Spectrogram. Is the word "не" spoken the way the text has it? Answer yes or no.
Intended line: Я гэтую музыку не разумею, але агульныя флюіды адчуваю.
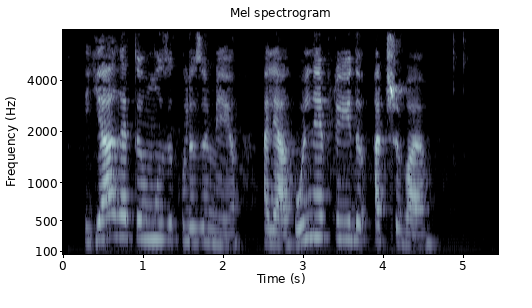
no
